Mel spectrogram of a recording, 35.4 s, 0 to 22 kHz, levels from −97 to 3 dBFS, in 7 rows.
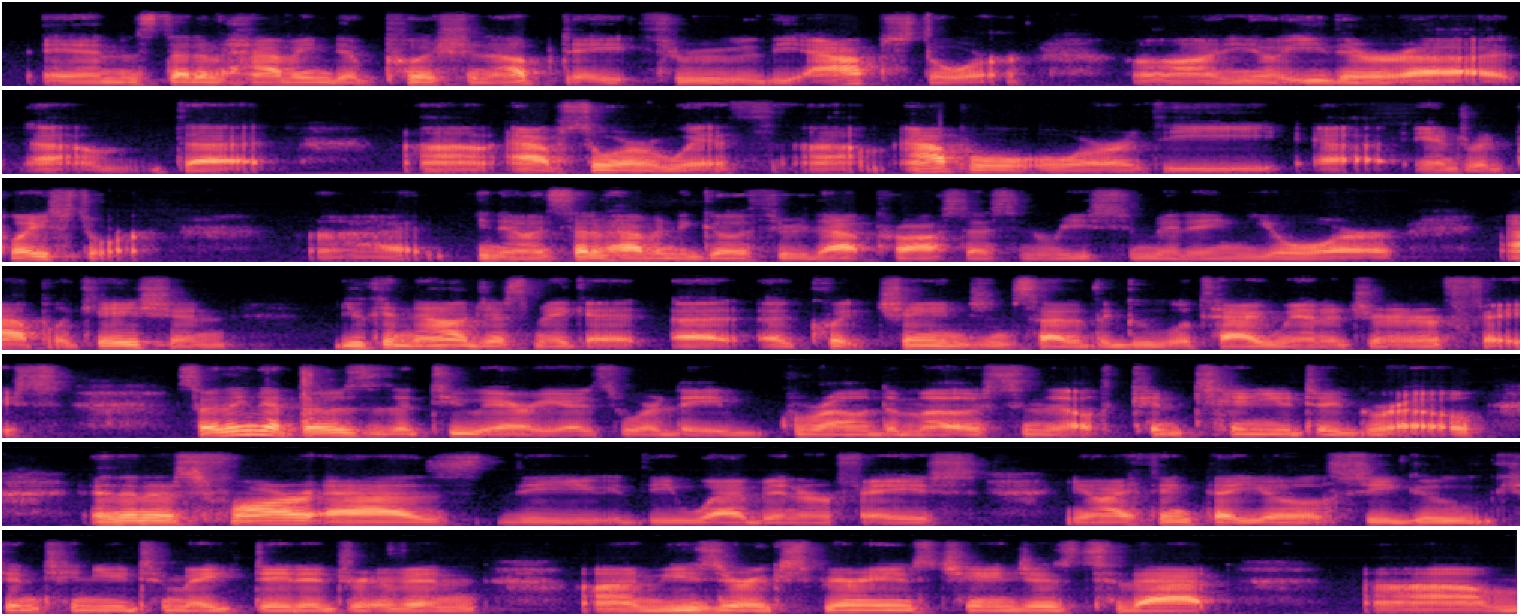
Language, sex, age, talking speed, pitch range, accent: English, male, 20-39, 180 wpm, 95-110 Hz, American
